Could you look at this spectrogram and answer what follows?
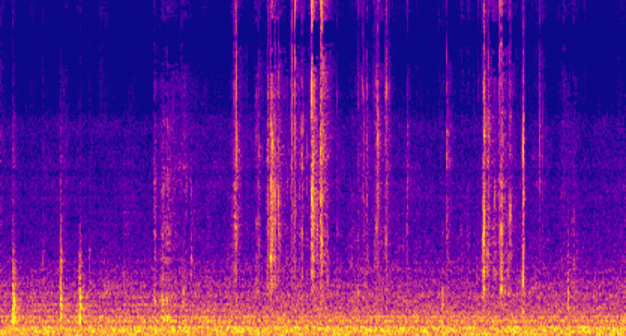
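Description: Irregular light clicks and taps of a utensil against a pan while brittle is being made, over a low steady hum.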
